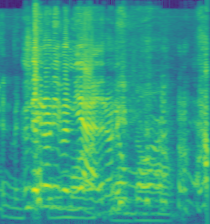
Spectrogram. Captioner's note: laughter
